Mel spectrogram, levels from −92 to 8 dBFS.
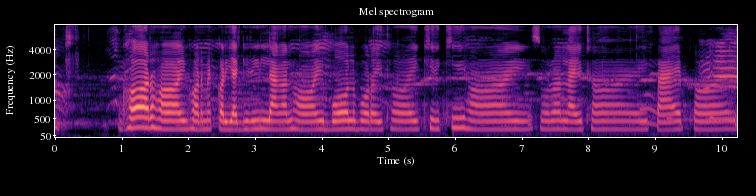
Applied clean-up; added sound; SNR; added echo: none; none; none; none.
